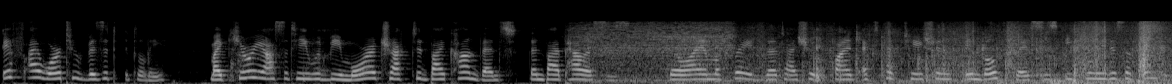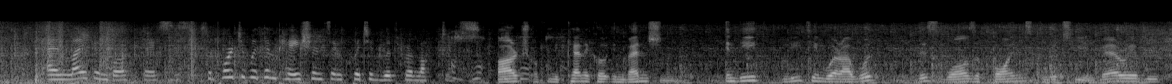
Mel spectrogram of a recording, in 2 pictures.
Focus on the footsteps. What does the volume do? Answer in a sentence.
The loudness of the footsteps goes up, then down.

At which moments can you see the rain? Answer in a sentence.
You can hear the rain from 5.6 to 23.4 s.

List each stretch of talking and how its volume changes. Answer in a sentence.
You can hear the talking from 0.0 to 23.4 s, at a steady volume.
